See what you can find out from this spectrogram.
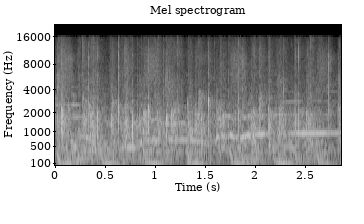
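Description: audience applauding

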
